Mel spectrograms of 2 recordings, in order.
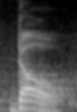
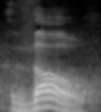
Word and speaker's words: though: saying this word again so you keep saying doh I want to hear though though can you hear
